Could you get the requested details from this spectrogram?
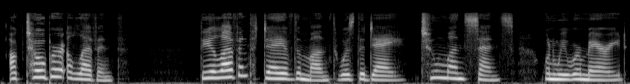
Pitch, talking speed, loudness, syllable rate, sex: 250 Hz, 160 wpm, -16 LUFS, 5.2 syllables/s, female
